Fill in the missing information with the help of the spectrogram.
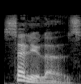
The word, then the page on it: cellulose: anglais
